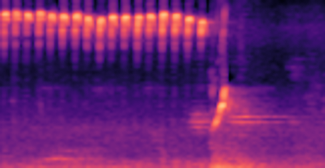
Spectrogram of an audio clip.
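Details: Brown-throated sunbird song meant to provoke other birds: a rapid, evenly spaced string of piercing high notes, about ten per second, breaking off into a quick rising sweep.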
